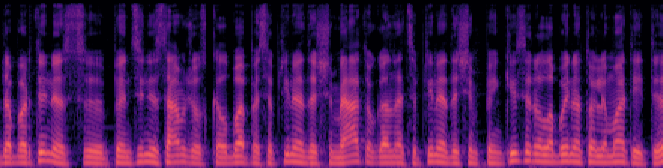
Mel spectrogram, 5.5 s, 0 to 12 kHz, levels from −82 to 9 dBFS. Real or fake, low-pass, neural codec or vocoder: real; 10.8 kHz; none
